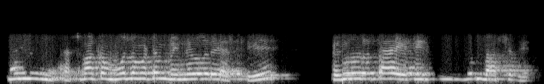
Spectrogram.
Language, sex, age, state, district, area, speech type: Sanskrit, male, 30-45, Karnataka, Vijayapura, urban, conversation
